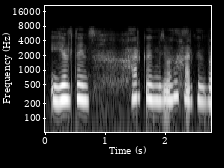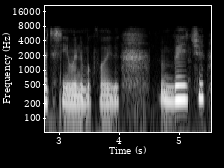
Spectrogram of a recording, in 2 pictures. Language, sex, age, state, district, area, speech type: Kashmiri, female, 18-30, Jammu and Kashmir, Shopian, rural, spontaneous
